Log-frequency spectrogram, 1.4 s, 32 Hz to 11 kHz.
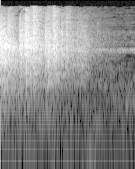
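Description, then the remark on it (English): Two stress dice clatter and tumble across a hard table in a quick rattling burst that fades as they settle, fairly loud, with no voices. “Roll. Let's call it 2 stress dice.”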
